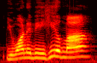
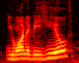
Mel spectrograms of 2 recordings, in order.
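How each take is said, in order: First: It is said in a Malaysian Manglish accent. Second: It is said in plain standard English.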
